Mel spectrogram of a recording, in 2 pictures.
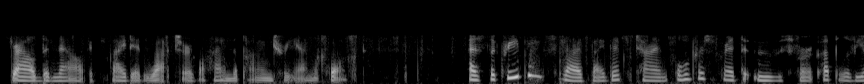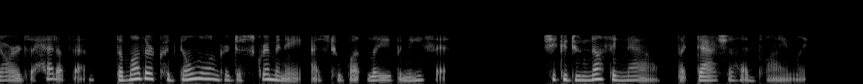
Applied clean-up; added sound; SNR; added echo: neural separator model SepFormer WHAM!.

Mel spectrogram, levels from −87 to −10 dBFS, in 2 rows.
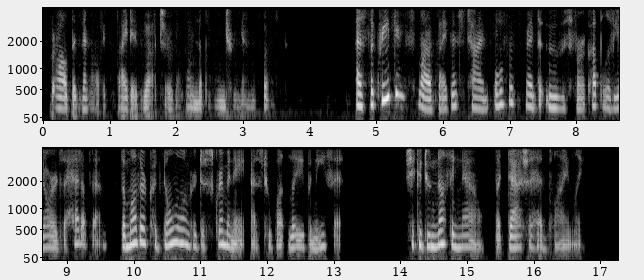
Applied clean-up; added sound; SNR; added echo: neural mask model DeepFilterNet 3.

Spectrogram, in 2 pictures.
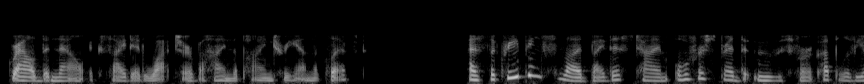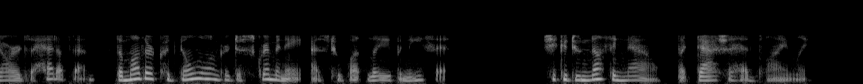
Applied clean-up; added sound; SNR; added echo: none; none; none; none.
